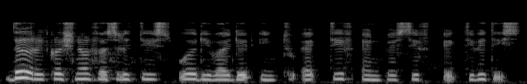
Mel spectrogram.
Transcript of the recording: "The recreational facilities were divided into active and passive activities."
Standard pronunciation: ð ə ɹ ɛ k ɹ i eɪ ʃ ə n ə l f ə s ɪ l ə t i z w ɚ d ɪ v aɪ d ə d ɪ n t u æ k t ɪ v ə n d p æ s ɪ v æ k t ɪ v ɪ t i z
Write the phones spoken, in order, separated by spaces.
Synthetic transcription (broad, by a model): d ə ɹ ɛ k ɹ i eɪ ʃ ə n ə l f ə s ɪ l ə t i s w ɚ d ɪ v aɪ d ə d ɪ n t u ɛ k t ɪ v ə n p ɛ s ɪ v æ k t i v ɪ t i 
